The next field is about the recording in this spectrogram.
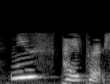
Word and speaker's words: newspaper: 那么构成复合词 newspaper，注意发音，newspaper 是清辅音，newspaper 是报纸。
